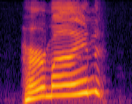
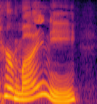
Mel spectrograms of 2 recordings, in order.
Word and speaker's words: Hermine: Even Florida hunkers down for Hurricane Hermine. Is that how you pronounce it? It's not Hermione. It's H-E-R-M-I-N-E. Hermine. – Hermione. That is from... – No. I-O-N-E is Hermione.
